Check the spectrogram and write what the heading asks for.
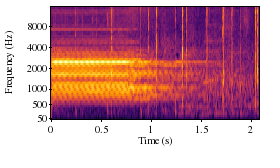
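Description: Scoreboard buzzer at a wrestling mat sounding a loud, steady tone that cuts off about a second in, ending the period as the clock runs out. Scattered handclaps follow.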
